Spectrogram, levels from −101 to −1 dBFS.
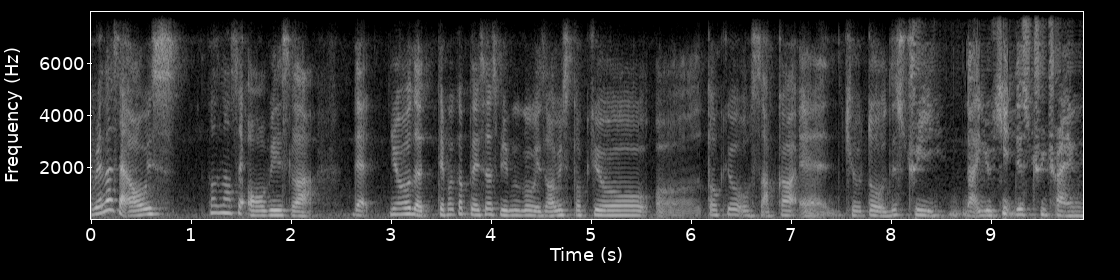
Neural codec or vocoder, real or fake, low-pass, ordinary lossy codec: none; real; 7.2 kHz; Opus, 16 kbps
